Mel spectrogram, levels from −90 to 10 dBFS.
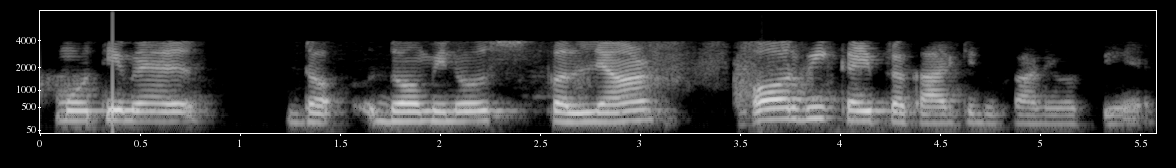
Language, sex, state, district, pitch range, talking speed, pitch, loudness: Hindi, male, Uttar Pradesh, Gorakhpur, 185-210 Hz, 140 wpm, 200 Hz, -17 LUFS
